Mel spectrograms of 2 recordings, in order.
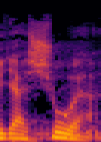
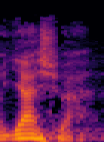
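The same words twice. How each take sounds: First: Yahshua as yah-SHU-a, stressed on SHU; the mistaken yah-SHU-a accent; wrong stress. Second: Yahshua as YAH-shua, stressed on YAH; the correct YAH-shua accent. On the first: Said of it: "no Yahshua". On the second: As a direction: hit the first syllable of Yahshua, then fall: YAH-shua. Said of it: "sino Yahshua". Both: Shown as a demonstration.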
